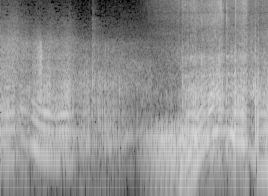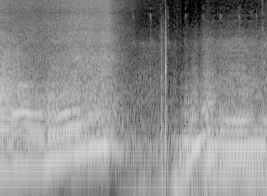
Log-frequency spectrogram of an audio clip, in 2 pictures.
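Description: Porsche Cayman GTS flat-six engine accelerating hard, its revs climbing and dropping back again and again with the gear changes. About eight seconds in it goes briefly quieter, a single click sounds, and then it revs up once more.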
